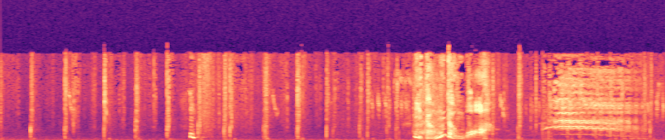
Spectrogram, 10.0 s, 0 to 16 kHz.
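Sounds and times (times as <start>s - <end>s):
hooves clip-clopping: 0.0s - 9.9s
speech: 2.8s - 3.1s, 6.5s - 7.4s
horse neighing: 8.2s - 9.8s.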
